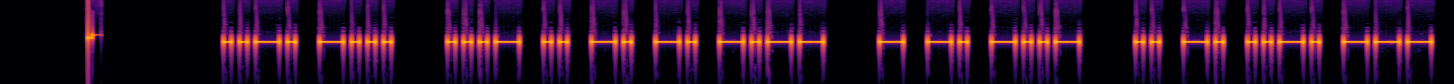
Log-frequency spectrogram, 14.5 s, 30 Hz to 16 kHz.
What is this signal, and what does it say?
Morse code, heard as a keyed tone, about 16 wpm, 700 Hz. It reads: FB VINNY TNX INFO
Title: Practice QSO - Exchange 3 - More Info - 15wpm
